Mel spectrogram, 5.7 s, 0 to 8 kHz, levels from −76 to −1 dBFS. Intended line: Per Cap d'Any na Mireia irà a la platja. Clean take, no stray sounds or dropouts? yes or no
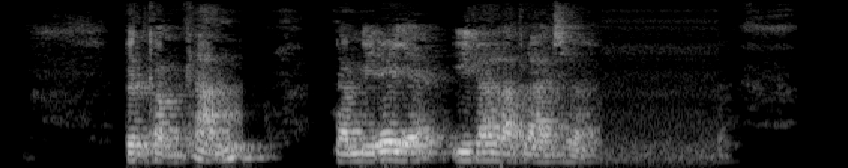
yes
